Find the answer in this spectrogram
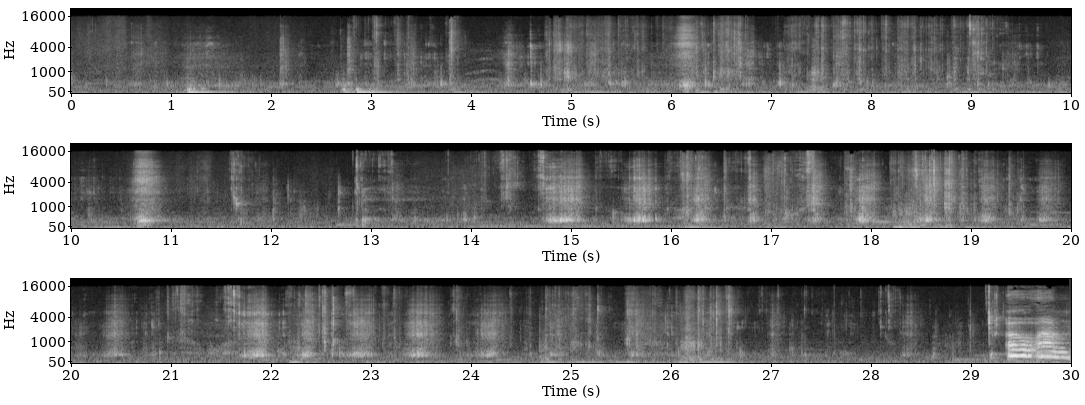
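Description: Close-miked chewing with irregular crisp crunches of kettle-cooked jalapeño potato chips being bitten and eaten.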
